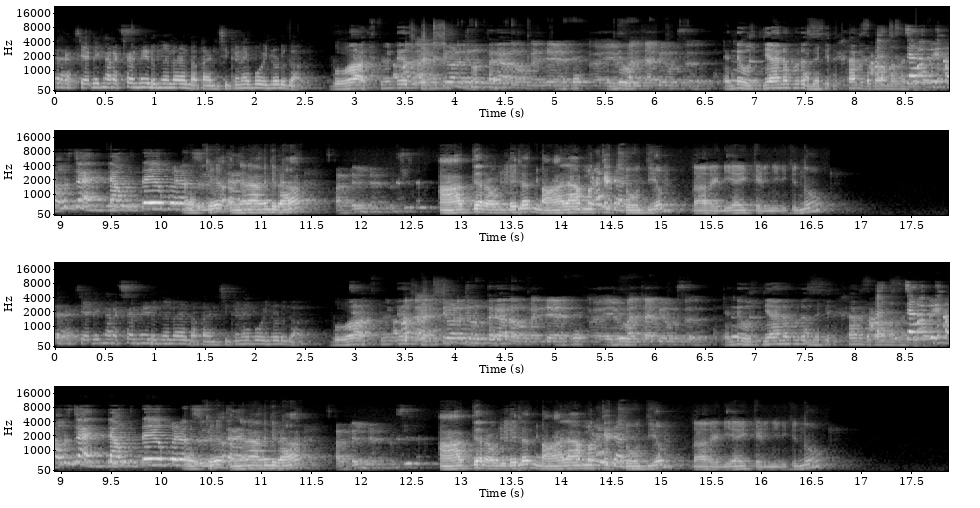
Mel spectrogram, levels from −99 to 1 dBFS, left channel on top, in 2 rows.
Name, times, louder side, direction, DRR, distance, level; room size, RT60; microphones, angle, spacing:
voice 1, 0.0-2.6 7.5-7.9, left 7 dB, 85° left, 0.4 m, -29 dB
voice 2, 2.8-4.5 5.0-5.9 6.7-7.5 7.9-8.8 14.3-14.5, left 4 dB, 45° left, 0.7 m, -28 dB
voice 3, 3.6-6.5 6.8-6.9 9.1-9.2 9.4-9.5 10.2-10.4 10.9-11.0 11.7-12.5 13.4-13.5, right 2 dB, 70° right, 3.2 m, -31 dB
voice 4, 8.2-10.9 14.0-14.7, left 2 dB, 25° right, 1.2 m, -22 dB
voice 5, 10.2-11.4 12.8-14.3 14.6-16.6, left 2 dB, 15° left, 0.5 m, -23 dB
12.0 x 5.6 x 4.3 m
head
